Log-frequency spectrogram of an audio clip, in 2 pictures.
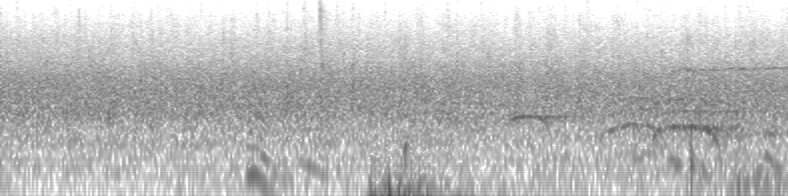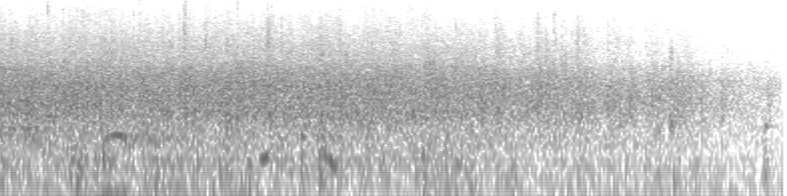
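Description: An audience applauds steadily in a large hall, then fades.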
